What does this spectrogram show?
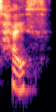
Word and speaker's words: Hoth: Tristan is misspelt, also often mispronounced. Whoops. Yes, I know it's Hoth.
